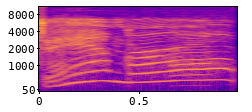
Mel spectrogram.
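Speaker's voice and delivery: muttering quietly under breath. Voicing a character reacting to a story: muttered under her breath. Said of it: "under her breath".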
